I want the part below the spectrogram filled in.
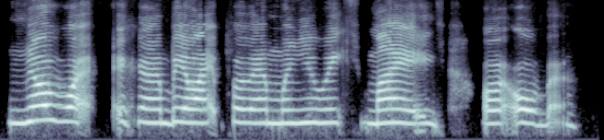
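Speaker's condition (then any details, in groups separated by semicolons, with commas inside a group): Cerebral palsy; impaired speech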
